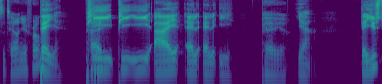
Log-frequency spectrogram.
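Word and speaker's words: Peille: How do you pronounce the town you're from? Pey.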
